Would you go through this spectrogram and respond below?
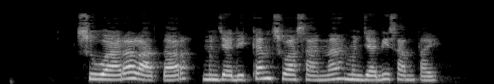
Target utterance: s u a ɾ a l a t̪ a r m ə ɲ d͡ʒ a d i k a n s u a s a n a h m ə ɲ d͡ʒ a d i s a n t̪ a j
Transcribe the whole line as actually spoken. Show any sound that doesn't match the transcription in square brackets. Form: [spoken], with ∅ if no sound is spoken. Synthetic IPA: s u a ɾ a l a t̪ a r m ə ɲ d͡ʒ a d i k a n s u a s a n a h m ə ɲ d͡ʒ a d i s a n t̪ a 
